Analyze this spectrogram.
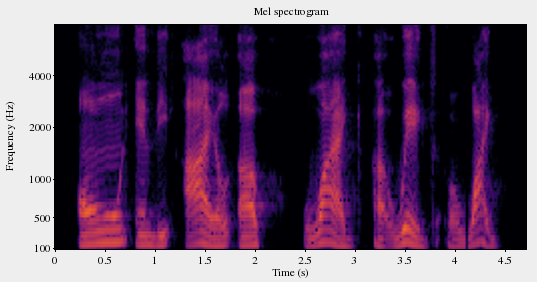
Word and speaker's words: Wight: the Isle of Wight, excuse me, actually White. That's what it's pronounced, White. I see the GH and I'm just focusing on a G, but it's actually White, right? And on the mainland, right? Just not used to seeing white spelled this way, right? Used to WHITE, but not WGHT. It's still pronounced the same way, white.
